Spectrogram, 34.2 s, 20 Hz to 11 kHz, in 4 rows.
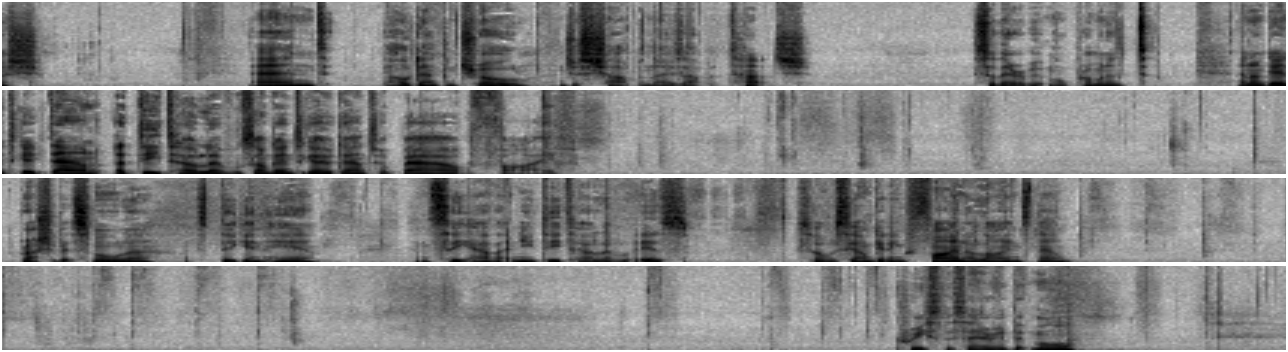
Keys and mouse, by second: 2.8-4.2 ctrl+drag, 4.2-18.0 ctrl+middle drag, 16.4 f, 18.0-34.2 drag.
